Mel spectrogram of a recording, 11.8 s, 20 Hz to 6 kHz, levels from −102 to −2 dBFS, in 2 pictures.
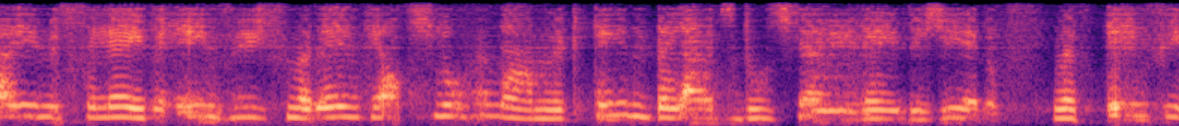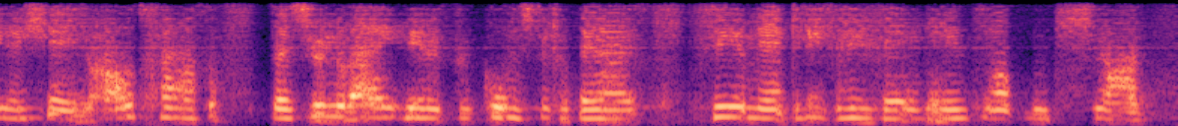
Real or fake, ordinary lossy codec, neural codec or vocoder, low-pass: fake; none; codec, 44.1 kHz, 0.9 kbps, DAC; 5.4 kHz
